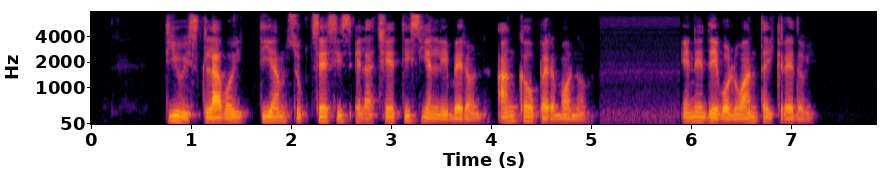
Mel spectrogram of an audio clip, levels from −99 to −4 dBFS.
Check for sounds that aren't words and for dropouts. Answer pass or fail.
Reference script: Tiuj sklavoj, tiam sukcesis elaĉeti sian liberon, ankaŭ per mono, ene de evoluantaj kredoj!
pass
